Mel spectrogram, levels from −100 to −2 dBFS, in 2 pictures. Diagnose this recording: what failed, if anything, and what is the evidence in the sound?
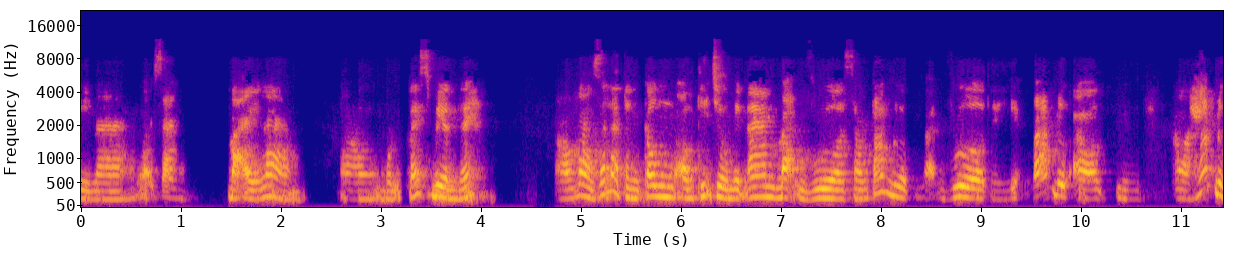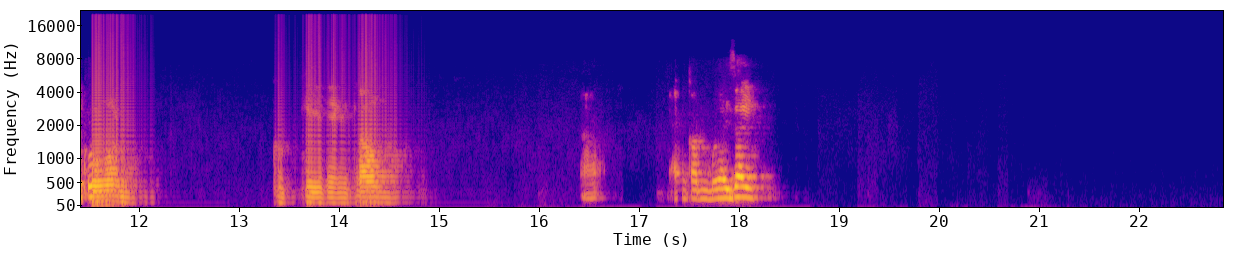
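From 11.54 s to 15.76 s the speech carries a steady 100 Hz buzz and slows to about 0.53 times normal speed, with timbre unchanged. This is a block size mismatch (padded) in the driver or buffer stage. Each block is topped up with zeros, which fits roughly 256 written samples per longer read.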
